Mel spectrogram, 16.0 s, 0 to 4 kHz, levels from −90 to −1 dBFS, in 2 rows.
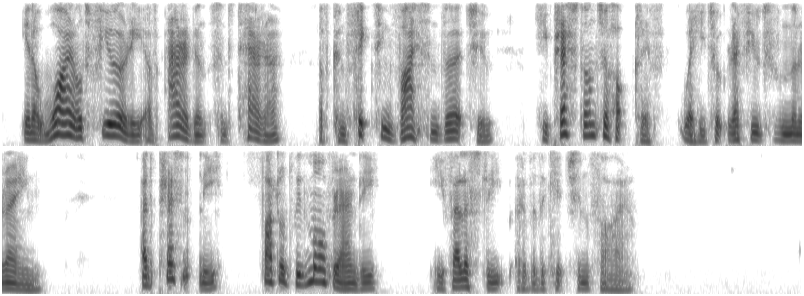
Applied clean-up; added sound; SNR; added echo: none; none; none; none.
